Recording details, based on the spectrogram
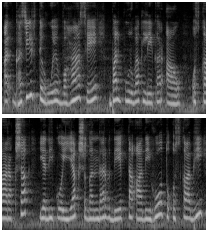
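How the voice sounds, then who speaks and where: A woman's voice: mid-range voice, lively intonation, slow pace, few pauses. A woman voicing a wrathful male demon king who issues commands to his generals. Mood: commanding. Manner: issuing commands.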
